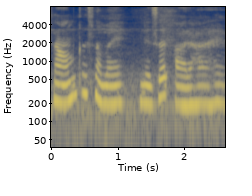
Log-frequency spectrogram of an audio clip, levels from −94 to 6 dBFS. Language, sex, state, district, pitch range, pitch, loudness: Hindi, female, Chhattisgarh, Raipur, 195-235 Hz, 205 Hz, -17 LUFS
